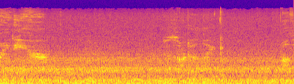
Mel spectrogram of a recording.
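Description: Quiet room with a steady low hum and a few faint snatches of whispering.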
